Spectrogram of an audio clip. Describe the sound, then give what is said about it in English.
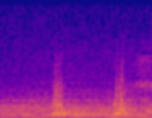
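Two short barks from Dalmatians, spaced about half a second apart at moderate volume over a steady humming background tone. No one speaks. “Sometimes at night I can hear them barking.”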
